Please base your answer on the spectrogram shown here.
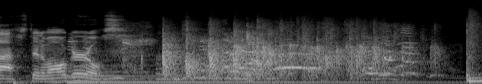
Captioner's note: crowd claps, cheers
